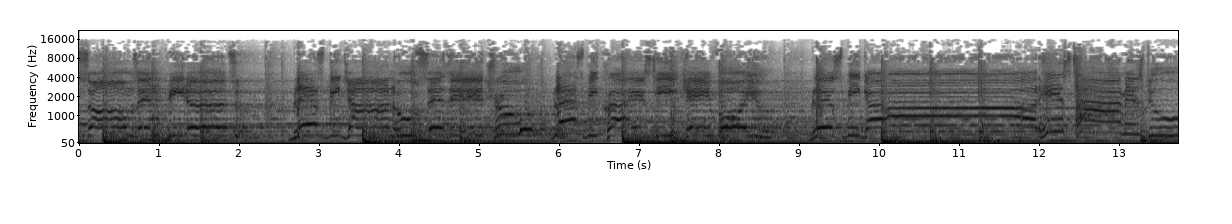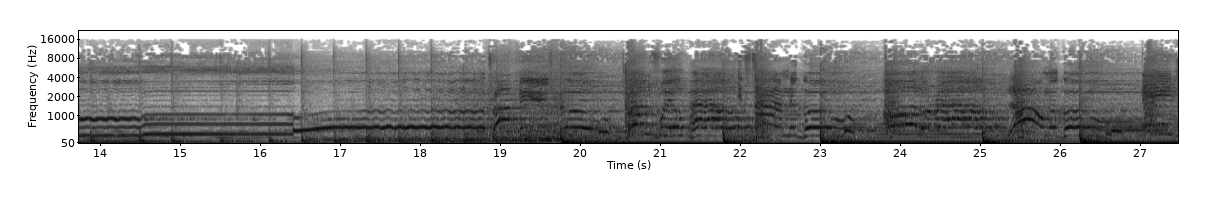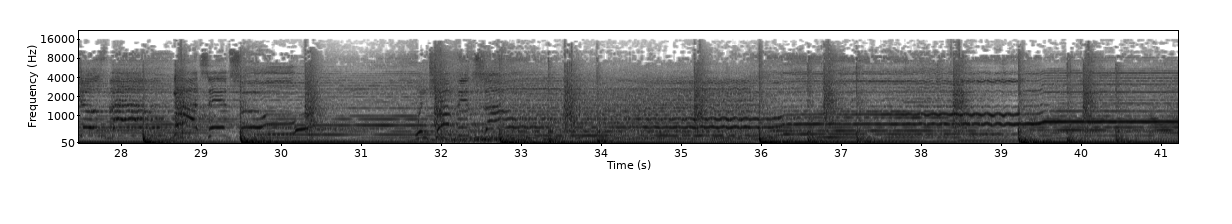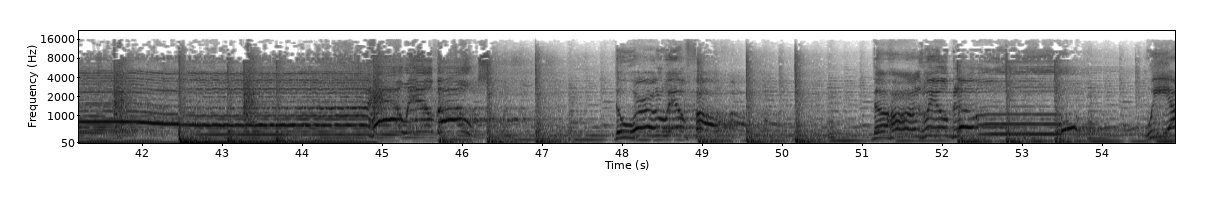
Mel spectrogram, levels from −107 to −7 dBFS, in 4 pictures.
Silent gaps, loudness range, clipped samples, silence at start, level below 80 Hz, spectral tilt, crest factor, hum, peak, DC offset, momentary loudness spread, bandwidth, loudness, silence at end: none; 4 LU; under 0.1%; 0 s; -20 dBFS; -4.5 dB/octave; 14 dB; none; 0 dBFS; under 0.1%; 7 LU; 16 kHz; -15 LUFS; 0 s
